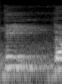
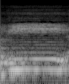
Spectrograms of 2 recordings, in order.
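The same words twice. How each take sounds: First: दी kept short and crisp, then द; correct short sound. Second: दी stretched out long, the wrong way; wrong long vowel. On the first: Teacher models the right दी and द for pupils. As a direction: clip दी short, not stretched. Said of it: "दी ऐसे नहीं". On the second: Teacher demonstrates the mistake to pupils, overlong दी. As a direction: drag out the ई in दी. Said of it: "पूरा खींचना नहीं". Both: Shown as a demonstration.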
